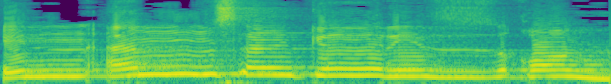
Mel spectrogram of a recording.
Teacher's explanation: را کے نیچے زیر ہے, را کو باریک کر کے پڑھیں گے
